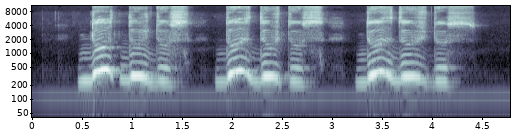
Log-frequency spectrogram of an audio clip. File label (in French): Virelangue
